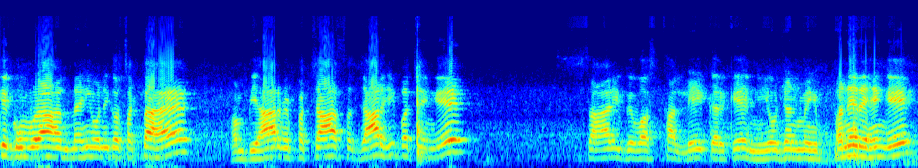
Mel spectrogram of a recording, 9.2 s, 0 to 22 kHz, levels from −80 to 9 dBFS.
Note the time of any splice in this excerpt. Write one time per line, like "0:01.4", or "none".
none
